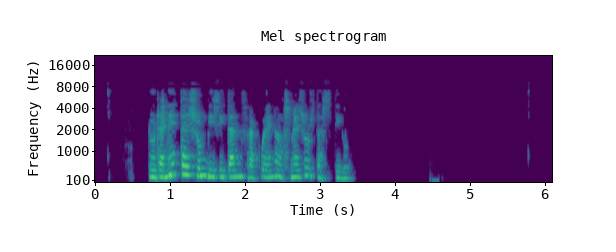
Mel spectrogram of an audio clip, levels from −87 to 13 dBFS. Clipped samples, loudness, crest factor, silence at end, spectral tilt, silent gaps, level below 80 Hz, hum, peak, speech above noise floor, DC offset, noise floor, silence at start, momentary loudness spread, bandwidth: under 0.1%; -21 LUFS; 20 dB; 2.65 s; -6.5 dB/octave; none; -62 dBFS; none; -4 dBFS; over 70 dB; under 0.1%; under -90 dBFS; 0.7 s; 14 LU; 7.6 kHz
